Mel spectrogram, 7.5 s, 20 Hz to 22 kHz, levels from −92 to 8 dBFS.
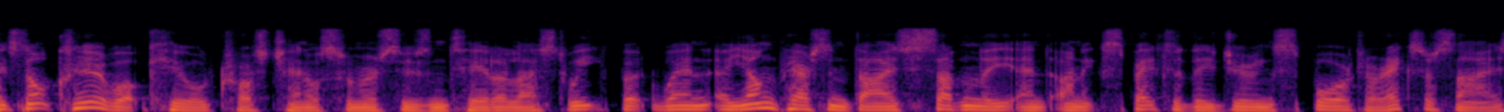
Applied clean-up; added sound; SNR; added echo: none; none; none; none.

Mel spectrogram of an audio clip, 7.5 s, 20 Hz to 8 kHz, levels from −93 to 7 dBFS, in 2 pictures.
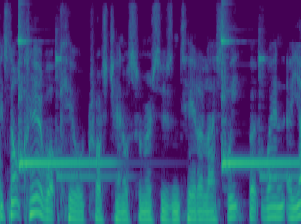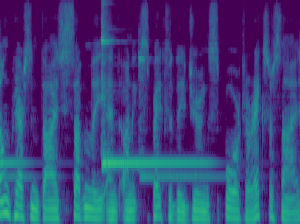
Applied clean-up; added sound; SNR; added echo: classical method log-MMSE.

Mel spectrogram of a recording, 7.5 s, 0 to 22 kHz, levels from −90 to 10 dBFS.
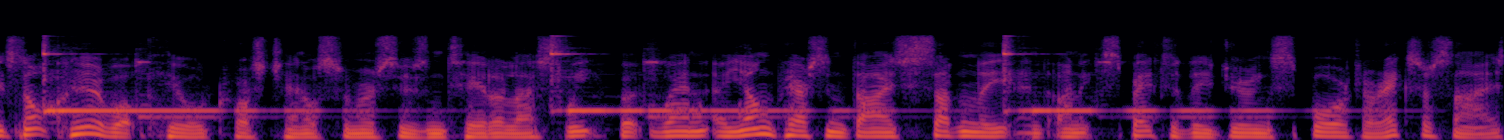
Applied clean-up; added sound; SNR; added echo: neural mask model RNNoise.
